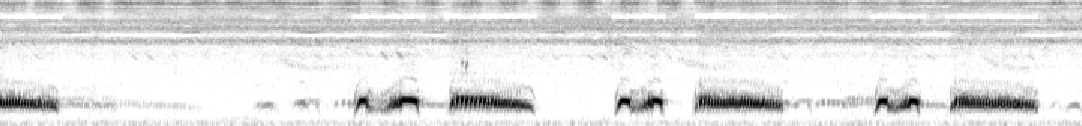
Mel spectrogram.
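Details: Tekukur, the spotted dove, cooing clearly: short trilled notes leading into long steady hollow coos, phrases repeated every second or so after a brief pause, low hiss underneath.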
